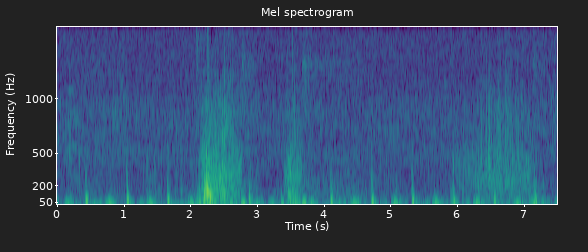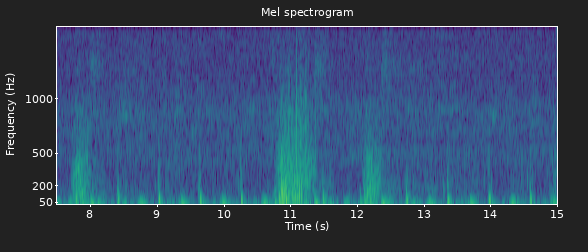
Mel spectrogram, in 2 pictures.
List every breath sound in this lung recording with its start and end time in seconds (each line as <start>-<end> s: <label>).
2.02-2.93 s: inhalation
2.02-2.93 s: crackles
3.28-3.75 s: exhalation
3.28-3.75 s: crackles
6.39-7.30 s: inhalation
6.39-7.30 s: crackles
7.71-8.22 s: exhalation
7.71-8.22 s: crackles
10.75-11.65 s: inhalation
10.75-11.65 s: crackles
12.08-12.52 s: exhalation
12.08-12.52 s: crackles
